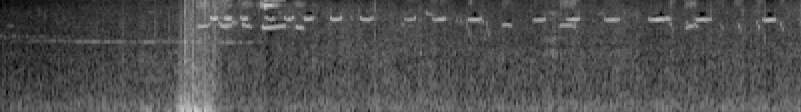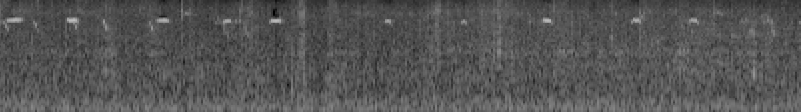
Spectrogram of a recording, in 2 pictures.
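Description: A single dull thump about a second and a half in, then bird nestlings cheeping: a run of short, high begging calls, several a second at first, slowing and thinning out towards the end.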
